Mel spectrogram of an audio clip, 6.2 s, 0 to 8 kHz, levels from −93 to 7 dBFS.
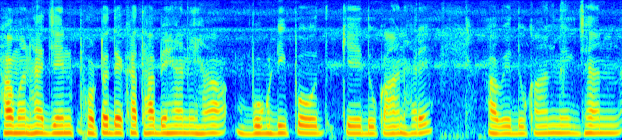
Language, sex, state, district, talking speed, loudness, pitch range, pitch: Chhattisgarhi, male, Chhattisgarh, Rajnandgaon, 185 wpm, -21 LUFS, 150-160 Hz, 155 Hz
